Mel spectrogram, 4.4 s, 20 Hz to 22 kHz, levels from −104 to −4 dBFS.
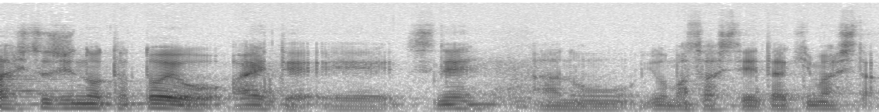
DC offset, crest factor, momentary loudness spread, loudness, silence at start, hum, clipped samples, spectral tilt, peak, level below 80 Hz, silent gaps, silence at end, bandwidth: under 0.1%; 24 dB; 14 LU; -38 LUFS; 0 s; none; under 0.1%; -4 dB/octave; -16 dBFS; -66 dBFS; none; 0 s; over 20 kHz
